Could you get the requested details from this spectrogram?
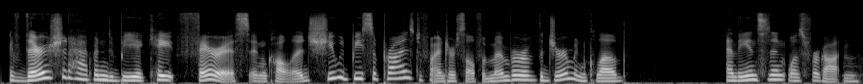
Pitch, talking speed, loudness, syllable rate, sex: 195 Hz, 200 wpm, -19 LUFS, 5.8 syllables/s, female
